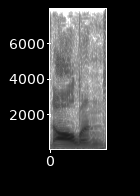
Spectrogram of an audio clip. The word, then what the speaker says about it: New Orleans: about the pronunciation of New Orleans because you hear it so different I say New Orleans you said New Orleans but here nawlins you hear New Orleans what drives you nuts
